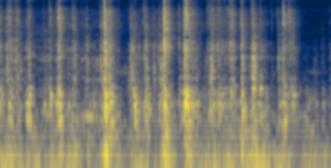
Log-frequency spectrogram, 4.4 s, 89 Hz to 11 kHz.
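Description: Irregular plastic clicks and taps from gloved hands working at parts inside the open rear of an HP LaserJet M607 printer, over a faint low steady hum.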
